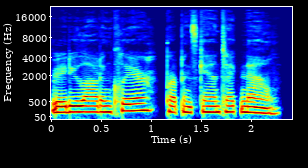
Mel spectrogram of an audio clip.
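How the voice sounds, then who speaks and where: Voicing an undercover field agent in a sci-fi video game, a woman plays a brash, foul-mouthed, world-weary spy whose clipped, slangy, sardonic lines sound brisk and businesslike. Her lowish, mellow voice moves at a moderate pace, lightly acted, in a dry, clean studio recording.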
